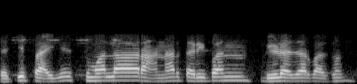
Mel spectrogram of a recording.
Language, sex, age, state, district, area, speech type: Marathi, male, 30-45, Maharashtra, Nagpur, rural, conversation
